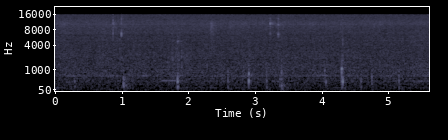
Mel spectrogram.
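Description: Footsteps tread on stone in an echoing cave.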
